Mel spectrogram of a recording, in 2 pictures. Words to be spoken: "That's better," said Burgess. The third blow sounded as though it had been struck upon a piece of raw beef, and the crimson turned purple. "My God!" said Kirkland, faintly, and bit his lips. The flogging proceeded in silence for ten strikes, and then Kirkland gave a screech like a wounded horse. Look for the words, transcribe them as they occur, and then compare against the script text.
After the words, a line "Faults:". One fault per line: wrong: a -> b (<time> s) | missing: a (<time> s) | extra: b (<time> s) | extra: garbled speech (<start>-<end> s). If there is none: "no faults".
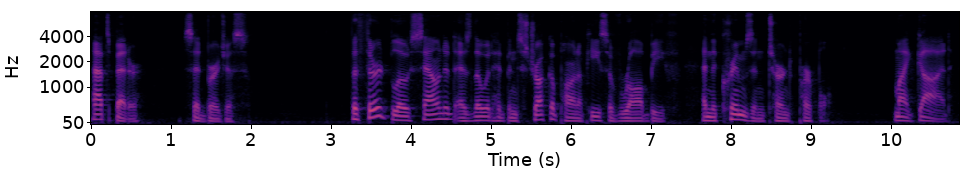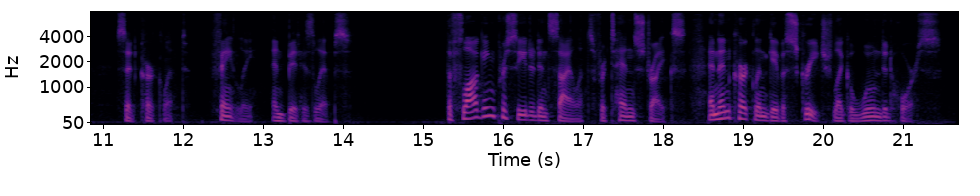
"That's better," said Burgess. The third blow sounded as though it had been struck upon a piece of raw beef, and the crimson turned purple. "My God!" said Kirkland, faintly, and bit his lips. The flogging proceeded in silence for ten strikes, and then Kirkland gave a screech like a wounded horse.
Faults:
no faults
